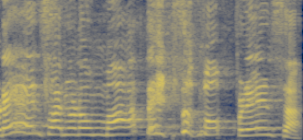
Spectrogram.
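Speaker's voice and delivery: drawn-out, high, slow desperate yell. Retelling being shot at, waving a jacket: retelling a shout. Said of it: "empiezo a gritar".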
